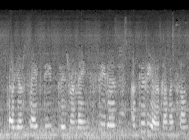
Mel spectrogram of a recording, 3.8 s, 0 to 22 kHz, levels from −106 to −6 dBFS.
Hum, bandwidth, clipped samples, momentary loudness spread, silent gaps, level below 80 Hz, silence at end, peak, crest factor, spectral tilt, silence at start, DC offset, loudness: none; 13 kHz; under 0.1%; 7 LU; none; -40 dBFS; 0 s; -6 dBFS; 14 dB; -6 dB/octave; 0 s; under 0.1%; -21 LUFS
